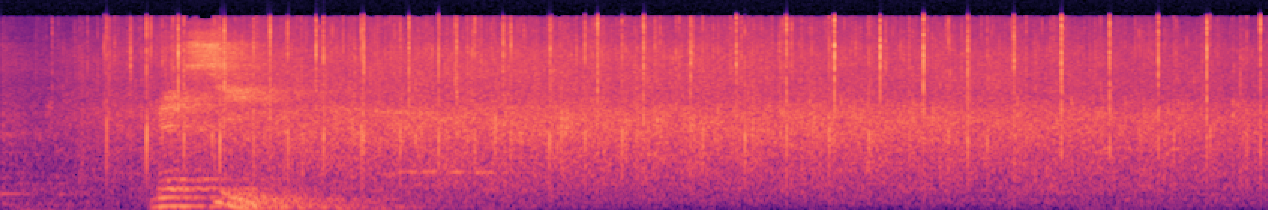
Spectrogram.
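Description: A large audience applauds in an echoing hall.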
